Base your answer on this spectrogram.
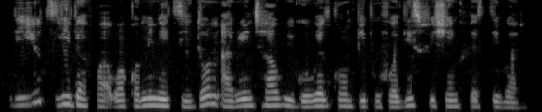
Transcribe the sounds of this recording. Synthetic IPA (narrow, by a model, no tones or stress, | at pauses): dijutlidafɔa̰wakɔmjunitʰidɔ̃ntaɹẽnd͡ʒɦawwiɡowɛlkɔ̃mpipulfɔdisfiʃĩŋɡfɛstival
